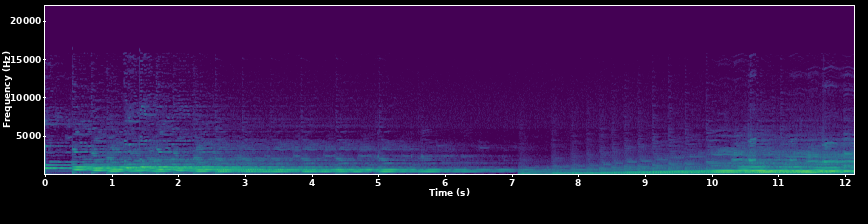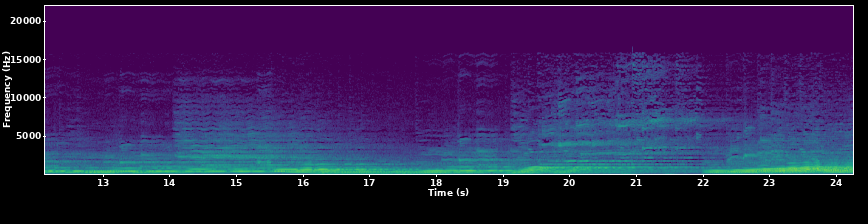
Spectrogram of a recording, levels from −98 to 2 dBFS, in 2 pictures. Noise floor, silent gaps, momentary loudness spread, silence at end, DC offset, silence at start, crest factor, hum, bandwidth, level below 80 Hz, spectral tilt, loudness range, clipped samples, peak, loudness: -57 dBFS; none; 18 LU; 0 s; under 0.1%; 0 s; 20 dB; none; 14 kHz; -68 dBFS; -5.5 dB/octave; 13 LU; under 0.1%; -10 dBFS; -31 LUFS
